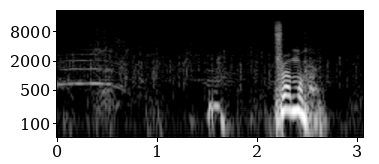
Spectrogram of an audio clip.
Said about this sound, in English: A nice round of applause for ….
